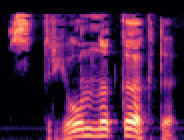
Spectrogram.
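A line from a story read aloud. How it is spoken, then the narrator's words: Uncertain. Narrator (Russian): неуверенно произнес Дедал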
